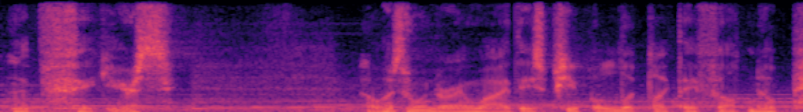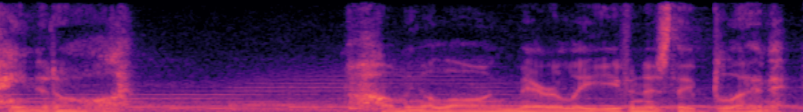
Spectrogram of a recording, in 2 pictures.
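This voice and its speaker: An actor playing a jaded, menacing street fighter with sardonic wit in an anime game, speaking in a cool, deliberate way. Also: male voice, very deep voice, steady tone. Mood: grave. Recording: loud music underneath.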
